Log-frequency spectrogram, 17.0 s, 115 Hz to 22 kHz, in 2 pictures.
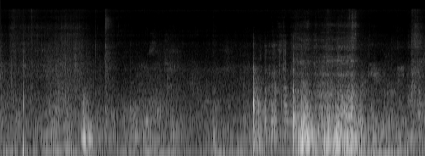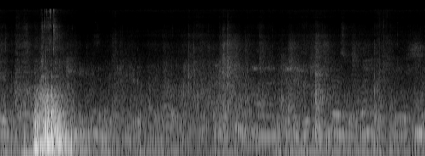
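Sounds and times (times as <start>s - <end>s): muffled talking in a room: 0.0s - 17.0s.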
